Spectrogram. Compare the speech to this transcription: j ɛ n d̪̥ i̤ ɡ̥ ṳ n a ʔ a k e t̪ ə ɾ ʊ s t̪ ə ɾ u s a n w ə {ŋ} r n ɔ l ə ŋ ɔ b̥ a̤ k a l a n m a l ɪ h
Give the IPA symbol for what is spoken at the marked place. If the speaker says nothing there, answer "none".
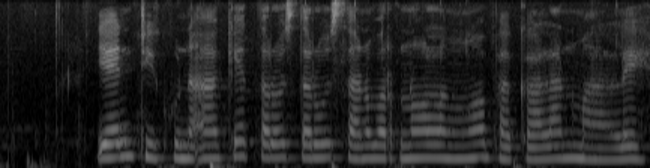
none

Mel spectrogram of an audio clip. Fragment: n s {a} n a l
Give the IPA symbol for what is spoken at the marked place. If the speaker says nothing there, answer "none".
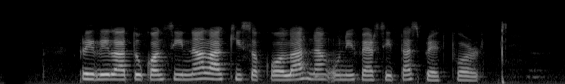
i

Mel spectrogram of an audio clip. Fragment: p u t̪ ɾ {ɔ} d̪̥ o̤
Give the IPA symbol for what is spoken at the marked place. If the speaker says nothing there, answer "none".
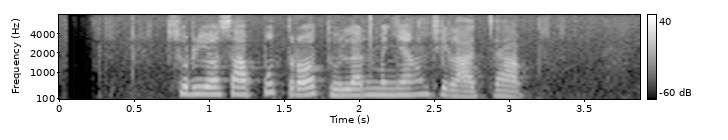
ɔ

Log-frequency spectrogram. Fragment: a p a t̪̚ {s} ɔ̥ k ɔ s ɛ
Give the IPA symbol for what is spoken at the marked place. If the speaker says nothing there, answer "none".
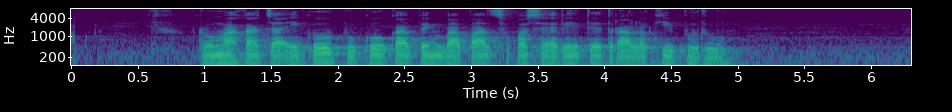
s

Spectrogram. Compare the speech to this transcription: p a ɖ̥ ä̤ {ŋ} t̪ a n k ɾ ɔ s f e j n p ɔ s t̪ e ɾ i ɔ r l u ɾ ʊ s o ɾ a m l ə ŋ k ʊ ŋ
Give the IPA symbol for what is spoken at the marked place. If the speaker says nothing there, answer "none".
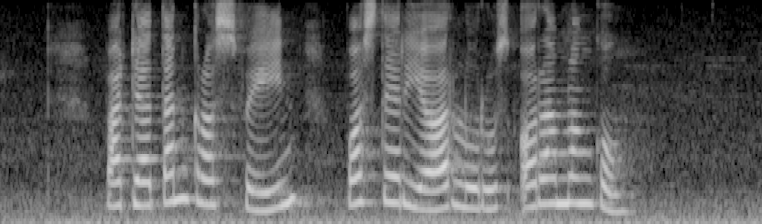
none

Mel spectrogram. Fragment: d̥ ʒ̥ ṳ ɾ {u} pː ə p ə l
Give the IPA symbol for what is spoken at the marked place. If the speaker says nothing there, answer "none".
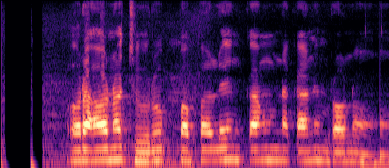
ʊ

